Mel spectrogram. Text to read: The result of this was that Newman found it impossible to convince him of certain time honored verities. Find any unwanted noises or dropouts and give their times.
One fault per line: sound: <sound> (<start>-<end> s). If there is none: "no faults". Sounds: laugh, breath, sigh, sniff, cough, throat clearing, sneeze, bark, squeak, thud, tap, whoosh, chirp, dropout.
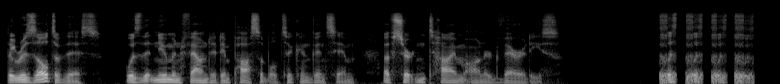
sound: laugh (6.6-7.6 s)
